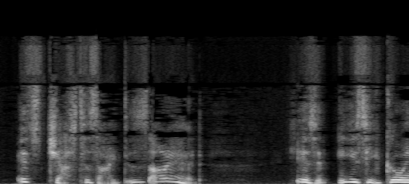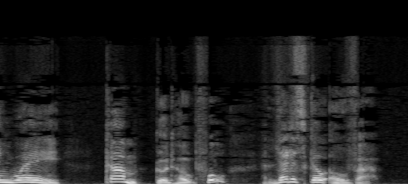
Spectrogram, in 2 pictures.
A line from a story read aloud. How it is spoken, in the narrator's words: Christian exclaimed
